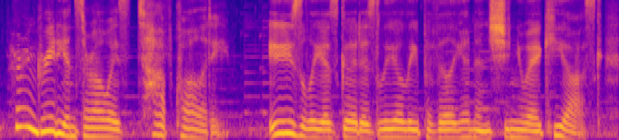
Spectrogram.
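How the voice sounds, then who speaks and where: An actress playing a cool, cunning female spy and information broker, speaking with confident, sly, measured delivery in game voice lines. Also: low voice, darkish tone. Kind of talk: scripted character voice lines.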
